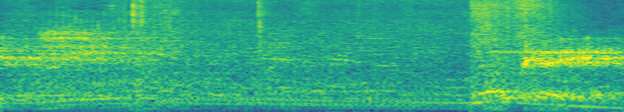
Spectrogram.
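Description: Dubbed race-car engine sound effect, revving with its pitch sliding up and down, and a louder change near the end.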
